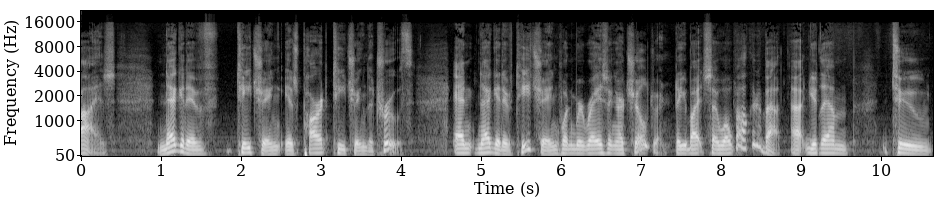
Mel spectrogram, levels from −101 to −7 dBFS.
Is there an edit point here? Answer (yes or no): yes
